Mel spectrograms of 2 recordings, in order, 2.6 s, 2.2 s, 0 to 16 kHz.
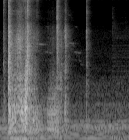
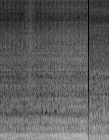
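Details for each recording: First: Mk1 Mazda MX5 on jump-start charger, first start after reassembly with exhaust manifold, long unstarted: starter churns in short bursts then a longer spin that never catches, because the airflow meter was left unplugged. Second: Mk1 Mazda MX-5 with a 4-2-1 exhaust manifold, after clutch work and after running for a while: a steady, even low idle with no ticking or puffing. Normal warm idle.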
